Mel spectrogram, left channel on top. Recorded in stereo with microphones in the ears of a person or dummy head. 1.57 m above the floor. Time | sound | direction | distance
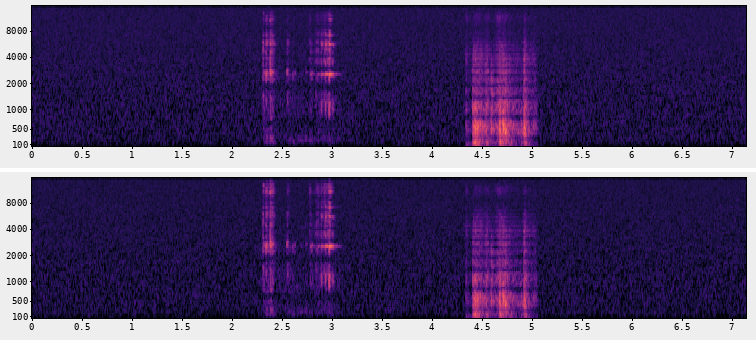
2.3 | cutlery clinking | 25° right (ahead or behind) | ?
4.3 | crumpling | 10° left (ahead or behind) | ?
